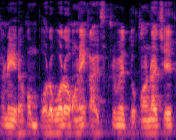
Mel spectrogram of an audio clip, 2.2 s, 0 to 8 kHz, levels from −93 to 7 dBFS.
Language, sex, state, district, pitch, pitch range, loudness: Bengali, male, West Bengal, Kolkata, 105 Hz, 100-110 Hz, -17 LUFS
